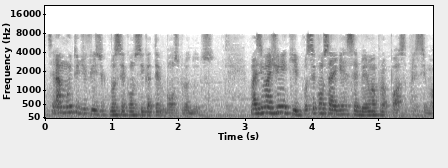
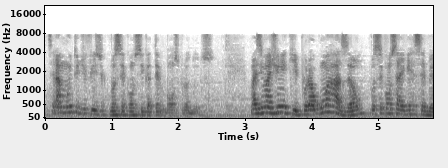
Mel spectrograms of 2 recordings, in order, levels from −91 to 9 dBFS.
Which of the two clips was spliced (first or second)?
first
